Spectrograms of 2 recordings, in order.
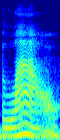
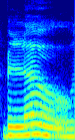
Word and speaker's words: blow: sound let's try it this one blough no blouse not a word let's try it with Oh blow like blow out the candles so that's an O sound Brown that's the opposite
